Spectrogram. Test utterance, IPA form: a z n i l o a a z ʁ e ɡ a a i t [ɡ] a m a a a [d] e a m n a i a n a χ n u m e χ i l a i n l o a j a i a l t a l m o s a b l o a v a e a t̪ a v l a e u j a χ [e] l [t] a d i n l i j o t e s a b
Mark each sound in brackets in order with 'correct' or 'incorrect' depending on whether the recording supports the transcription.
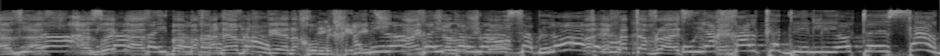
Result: incorrect, incorrect, incorrect, incorrect

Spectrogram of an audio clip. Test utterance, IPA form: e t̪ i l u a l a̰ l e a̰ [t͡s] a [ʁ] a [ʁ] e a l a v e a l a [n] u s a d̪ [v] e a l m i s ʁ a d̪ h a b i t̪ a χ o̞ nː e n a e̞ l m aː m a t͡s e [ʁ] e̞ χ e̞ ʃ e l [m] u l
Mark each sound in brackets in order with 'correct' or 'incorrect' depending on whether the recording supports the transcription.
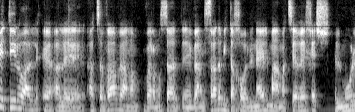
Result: correct, incorrect, incorrect, incorrect, correct, correct, correct

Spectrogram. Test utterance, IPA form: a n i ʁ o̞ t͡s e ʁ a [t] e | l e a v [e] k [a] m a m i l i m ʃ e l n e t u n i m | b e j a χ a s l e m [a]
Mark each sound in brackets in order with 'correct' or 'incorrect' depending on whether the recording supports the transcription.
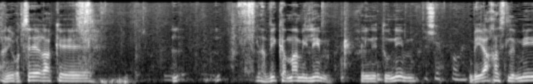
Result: incorrect, incorrect, correct, incorrect

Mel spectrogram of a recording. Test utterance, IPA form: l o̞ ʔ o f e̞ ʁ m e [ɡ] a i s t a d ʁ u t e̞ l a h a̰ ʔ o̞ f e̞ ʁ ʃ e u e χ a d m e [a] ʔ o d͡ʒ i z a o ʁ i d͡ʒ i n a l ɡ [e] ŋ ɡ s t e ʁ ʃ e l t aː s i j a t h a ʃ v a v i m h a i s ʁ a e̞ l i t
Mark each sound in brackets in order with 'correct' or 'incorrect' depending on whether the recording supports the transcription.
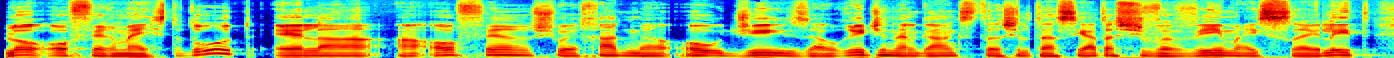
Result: incorrect, correct, incorrect

